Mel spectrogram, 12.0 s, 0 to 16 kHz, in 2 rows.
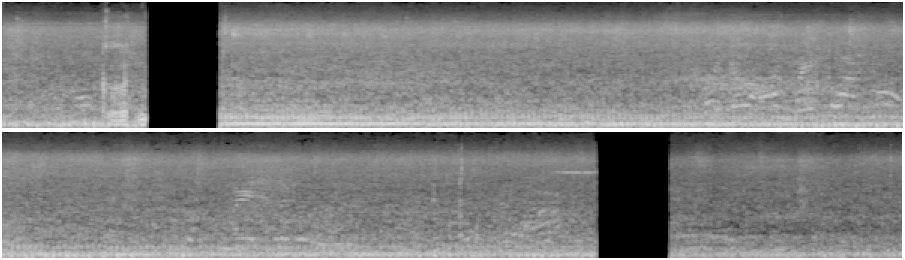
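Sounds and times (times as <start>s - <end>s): low motor hum: 1.5s - 7.5s.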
